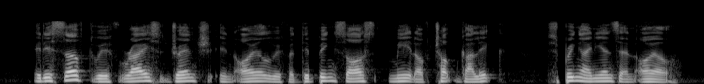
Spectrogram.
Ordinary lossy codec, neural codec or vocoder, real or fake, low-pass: none; none; real; none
